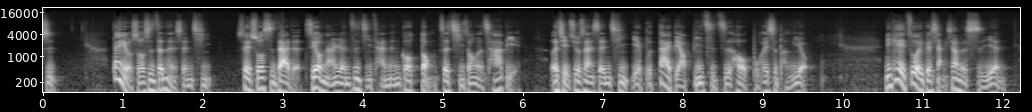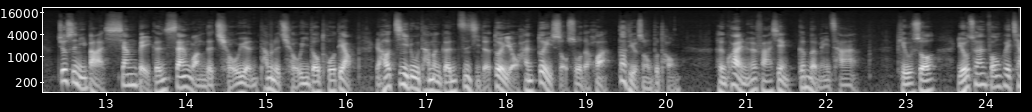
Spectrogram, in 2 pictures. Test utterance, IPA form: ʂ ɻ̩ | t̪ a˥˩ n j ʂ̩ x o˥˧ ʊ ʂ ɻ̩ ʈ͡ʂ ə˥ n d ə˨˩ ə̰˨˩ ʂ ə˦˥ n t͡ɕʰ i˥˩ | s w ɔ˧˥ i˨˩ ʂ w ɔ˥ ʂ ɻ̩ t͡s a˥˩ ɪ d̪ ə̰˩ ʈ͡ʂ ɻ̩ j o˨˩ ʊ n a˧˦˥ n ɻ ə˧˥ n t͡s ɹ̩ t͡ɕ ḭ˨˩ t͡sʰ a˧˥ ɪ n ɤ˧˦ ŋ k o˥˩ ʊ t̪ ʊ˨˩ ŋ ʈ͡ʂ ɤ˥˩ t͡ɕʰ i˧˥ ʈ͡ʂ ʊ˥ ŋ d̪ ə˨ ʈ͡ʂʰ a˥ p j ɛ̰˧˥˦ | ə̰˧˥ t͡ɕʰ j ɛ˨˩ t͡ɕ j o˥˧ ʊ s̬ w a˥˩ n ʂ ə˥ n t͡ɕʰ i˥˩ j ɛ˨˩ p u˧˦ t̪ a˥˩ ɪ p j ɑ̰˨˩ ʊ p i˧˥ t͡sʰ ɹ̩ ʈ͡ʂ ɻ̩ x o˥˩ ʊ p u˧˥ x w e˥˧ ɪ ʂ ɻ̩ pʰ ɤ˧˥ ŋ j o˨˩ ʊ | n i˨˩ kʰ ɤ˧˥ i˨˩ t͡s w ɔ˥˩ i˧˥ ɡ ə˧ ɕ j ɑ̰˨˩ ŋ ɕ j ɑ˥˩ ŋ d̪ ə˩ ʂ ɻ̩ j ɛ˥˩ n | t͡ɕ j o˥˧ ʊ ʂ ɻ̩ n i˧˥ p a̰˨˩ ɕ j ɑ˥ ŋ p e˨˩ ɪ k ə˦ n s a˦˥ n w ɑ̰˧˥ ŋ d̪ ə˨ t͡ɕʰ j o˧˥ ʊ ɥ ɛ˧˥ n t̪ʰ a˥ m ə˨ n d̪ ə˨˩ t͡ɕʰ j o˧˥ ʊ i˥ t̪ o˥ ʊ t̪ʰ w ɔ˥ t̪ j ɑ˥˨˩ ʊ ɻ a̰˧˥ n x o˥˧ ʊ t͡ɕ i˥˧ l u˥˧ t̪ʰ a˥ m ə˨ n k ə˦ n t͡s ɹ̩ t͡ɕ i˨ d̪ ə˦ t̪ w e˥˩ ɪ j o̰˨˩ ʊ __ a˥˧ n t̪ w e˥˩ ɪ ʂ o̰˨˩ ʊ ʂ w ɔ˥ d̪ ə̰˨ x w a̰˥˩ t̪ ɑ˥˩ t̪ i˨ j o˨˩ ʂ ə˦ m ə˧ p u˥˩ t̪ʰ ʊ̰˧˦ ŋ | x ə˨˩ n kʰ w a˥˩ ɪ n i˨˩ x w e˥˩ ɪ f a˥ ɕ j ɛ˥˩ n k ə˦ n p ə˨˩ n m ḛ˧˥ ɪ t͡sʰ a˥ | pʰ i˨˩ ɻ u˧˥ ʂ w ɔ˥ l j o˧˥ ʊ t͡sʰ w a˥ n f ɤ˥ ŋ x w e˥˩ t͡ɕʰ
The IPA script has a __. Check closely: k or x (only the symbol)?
x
